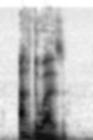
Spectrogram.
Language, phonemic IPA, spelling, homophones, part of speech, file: French, /aʁ.dwaz/, ardoise, ardoisent / ardoises, noun / adjective / verb, Fr-ardoise.ogg
- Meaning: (noun) 1. slate (rock) 2. a small, portable chalkboard 3. an unpaid bill 4. slate (bar tab); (adjective) Similar in color to slate, a dark gray between neutral or blueish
